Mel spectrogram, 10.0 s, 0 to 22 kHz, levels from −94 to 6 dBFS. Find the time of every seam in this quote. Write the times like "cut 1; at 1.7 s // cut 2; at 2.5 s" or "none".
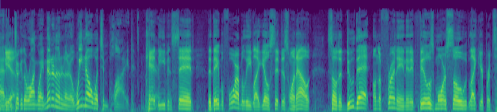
cut 1; at 3.1 s // cut 2; at 5.0 s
